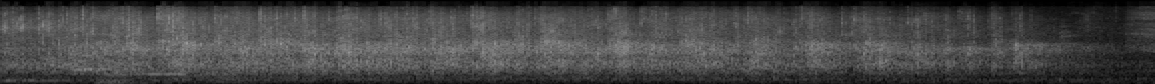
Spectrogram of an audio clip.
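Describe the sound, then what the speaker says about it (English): An audience at the Africa Bitcoin Conference applauds Jack Dorsey and his team, a broad, sustained roar of clapping from a large hall that holds strong for several seconds before gradually thinning and fading out. "So a round of applause for him and his team."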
